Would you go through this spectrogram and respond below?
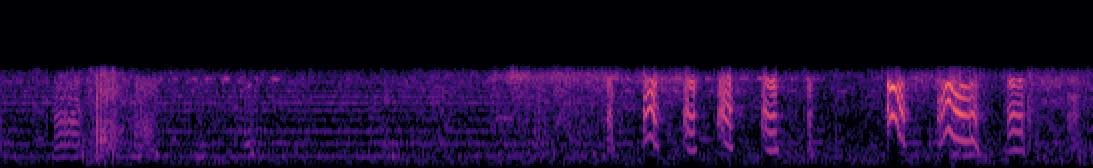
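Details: Pouting female French Poodle puppy from a second litter, with a steady tonal hum at first, then a quick series of short, high whimpering yips about every half second.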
